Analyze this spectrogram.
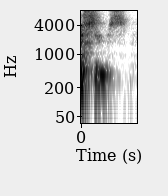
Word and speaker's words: Seuss: And it is written by someone whose name starts with Doctor and last name rhymes with Moose. Okay, you guessed it. Dr. Seuss.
